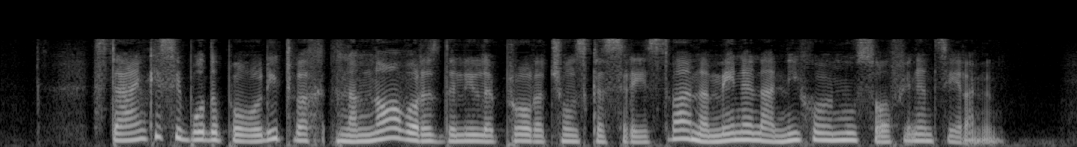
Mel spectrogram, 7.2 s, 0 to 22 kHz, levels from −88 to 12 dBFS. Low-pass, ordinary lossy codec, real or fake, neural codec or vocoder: none; none; fake; codec, 16 kHz, 1.1 kbps, Voila-Tokenizer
